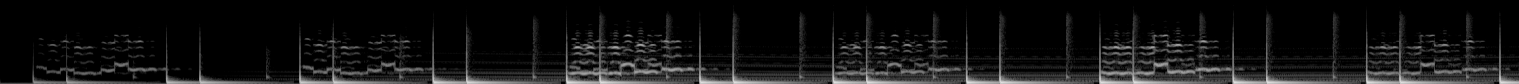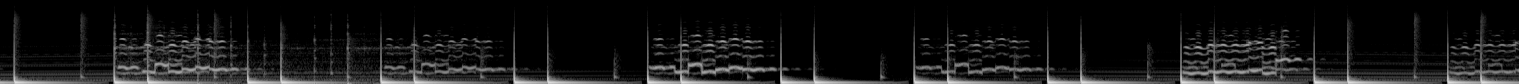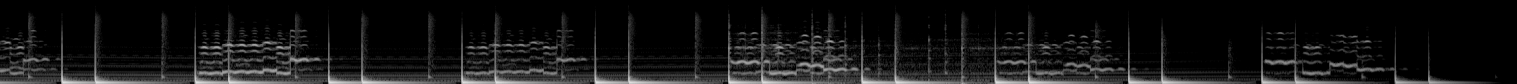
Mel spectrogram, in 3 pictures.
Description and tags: VCV rack [25thJuly2020]
A few seconds of today's tinkering.
VCV rack patch:25thJuly2020
modular, patch, rack, software, synth, synthesizer, vcv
